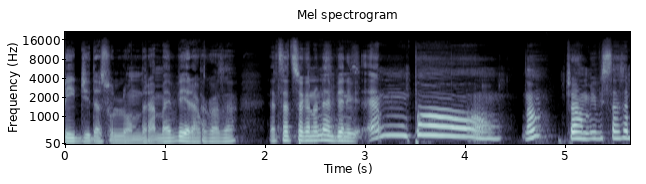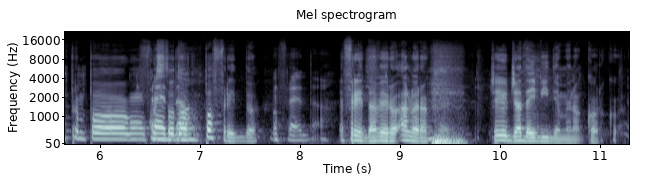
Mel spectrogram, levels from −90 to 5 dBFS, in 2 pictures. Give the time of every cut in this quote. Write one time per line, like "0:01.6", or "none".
0:01.4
